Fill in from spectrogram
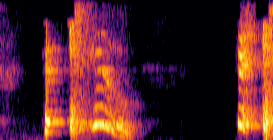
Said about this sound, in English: and I'm going to sneeze.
